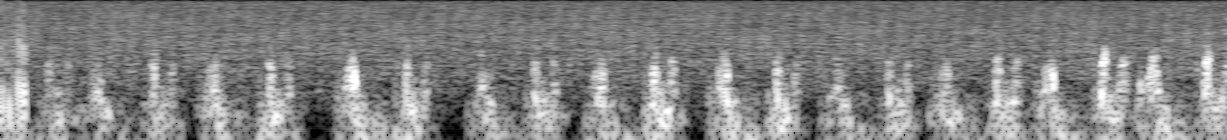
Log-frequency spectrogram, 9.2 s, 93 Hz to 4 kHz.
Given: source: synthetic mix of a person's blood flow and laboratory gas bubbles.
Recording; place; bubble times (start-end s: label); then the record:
Doppler ultrasound of blood flow; precordium
0.00-0.21 s: bubbles
From the record:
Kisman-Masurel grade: 123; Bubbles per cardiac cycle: 1 to 2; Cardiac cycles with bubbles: 10 to 50%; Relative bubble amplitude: loud (0.450 to 0.775); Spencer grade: 2 (many but less than half of the cardiac periods contain bubble signals, singularly or in groups); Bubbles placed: anywhere in the cardiac cycle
